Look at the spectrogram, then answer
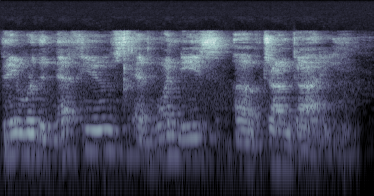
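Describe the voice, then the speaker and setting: Over noticeable background noise, a man with a New York accent talks in a fairly high voice. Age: 60s. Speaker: amateur stand-up comedian. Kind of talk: stand-up comedy set. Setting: comedy club open mic.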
